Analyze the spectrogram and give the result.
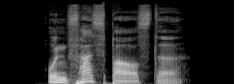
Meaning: inflection of unfassbar: 1. strong/mixed nominative/accusative feminine singular superlative degree 2. strong nominative/accusative plural superlative degree
- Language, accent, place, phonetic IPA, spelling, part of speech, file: German, Germany, Berlin, [ʊnˈfasbaːɐ̯stə], unfassbarste, adjective, De-unfassbarste.ogg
